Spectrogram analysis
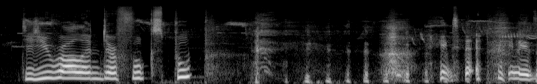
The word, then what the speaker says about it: Fuchs: Is it Fuchs or Fuch? Do you pronounce the S? In German? Yeah, Fuchs.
